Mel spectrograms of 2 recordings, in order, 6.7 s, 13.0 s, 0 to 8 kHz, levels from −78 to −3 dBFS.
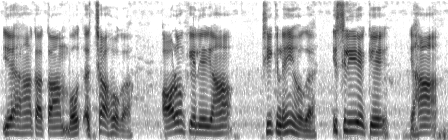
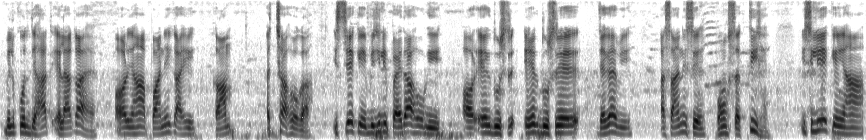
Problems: none marked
